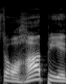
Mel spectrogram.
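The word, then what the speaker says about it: O'Hoppe: Because I didn't even know Logan Ohapi's last name was pronounced Ohapi until I heard it in a ball game, and we've been calling him Ohap forever.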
